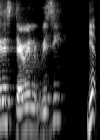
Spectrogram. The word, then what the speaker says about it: Rizzi: Darren Rizzi Yep, Rizzy, yeah.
